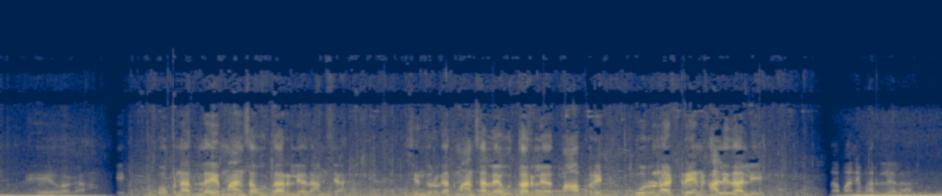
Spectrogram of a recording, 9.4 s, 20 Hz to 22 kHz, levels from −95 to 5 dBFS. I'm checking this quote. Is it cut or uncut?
cut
